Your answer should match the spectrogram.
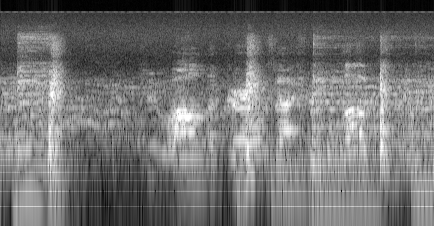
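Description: Live band music with a man singing into a microphone over steady bass notes and cymbal. The music softens briefly about a second in, then the singing comes back.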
